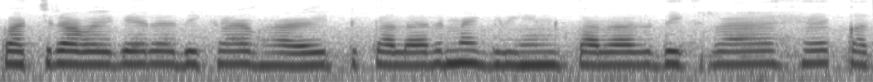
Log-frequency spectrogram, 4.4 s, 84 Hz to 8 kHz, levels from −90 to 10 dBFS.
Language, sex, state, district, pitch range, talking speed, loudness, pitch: Hindi, female, Uttar Pradesh, Deoria, 220-235 Hz, 190 wpm, -21 LUFS, 230 Hz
